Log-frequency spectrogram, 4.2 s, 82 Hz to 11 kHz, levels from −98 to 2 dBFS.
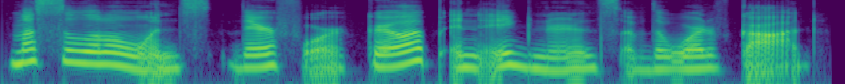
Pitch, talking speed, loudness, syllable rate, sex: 235 Hz, 200 wpm, -20 LUFS, 5.4 syllables/s, female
